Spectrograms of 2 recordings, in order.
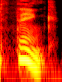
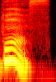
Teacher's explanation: For the word think, the sound is soft. It is just air passing through. For the word this, the sound is voiced. You should feel a small vibration in your throat.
